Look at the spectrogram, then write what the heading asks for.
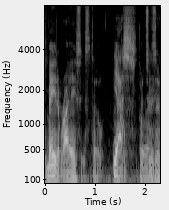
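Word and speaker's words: Raíces: tobacco comes from Honduras and it's made at rases too yes which is in Honduras yeah I say it right races races yeah okay uh I'm not really getting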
